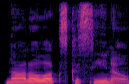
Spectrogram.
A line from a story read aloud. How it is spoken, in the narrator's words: Hilda muttered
